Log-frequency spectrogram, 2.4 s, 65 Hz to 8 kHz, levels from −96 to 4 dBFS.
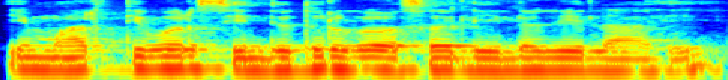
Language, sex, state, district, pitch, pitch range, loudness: Marathi, male, Maharashtra, Sindhudurg, 130 Hz, 125-135 Hz, -16 LUFS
